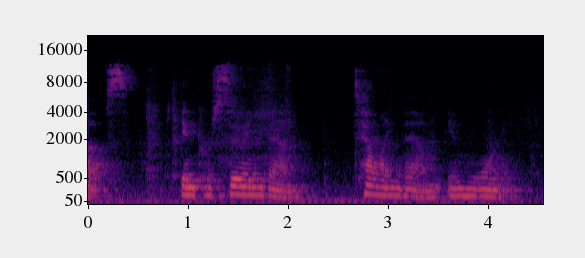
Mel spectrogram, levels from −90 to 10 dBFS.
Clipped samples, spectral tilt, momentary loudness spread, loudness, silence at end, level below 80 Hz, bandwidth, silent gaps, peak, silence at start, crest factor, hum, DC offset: under 0.1%; -6 dB/octave; 18 LU; -44 LUFS; 0 s; -64 dBFS; 15 kHz; none; -28 dBFS; 0 s; 16 dB; none; under 0.1%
